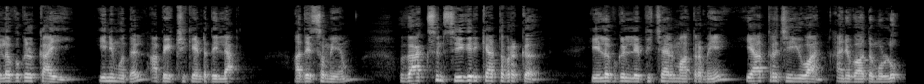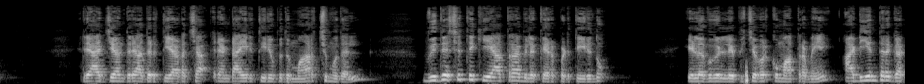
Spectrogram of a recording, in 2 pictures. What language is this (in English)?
Malayalam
